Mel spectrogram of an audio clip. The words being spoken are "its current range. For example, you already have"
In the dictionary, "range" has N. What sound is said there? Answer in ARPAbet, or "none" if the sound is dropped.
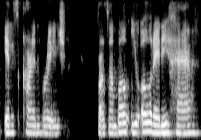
none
